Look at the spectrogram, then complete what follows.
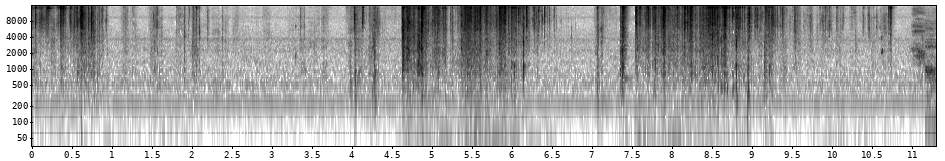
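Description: Plastic coin bag crinkling and half-dollar coins clicking against each other in irregular bursts as gloved hands dig handfuls out of the bag. There is a near-silent stretch about two to four seconds in.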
